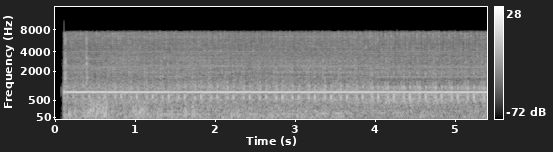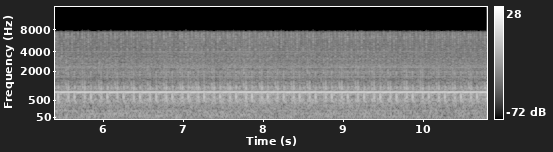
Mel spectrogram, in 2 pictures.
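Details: 2001 BMW 740iL (E38) V8 idling: quick, light, even tapping under a steady high-pitched tone, not very loud, not heard inside; car runs fine, owner unsure of cause.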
